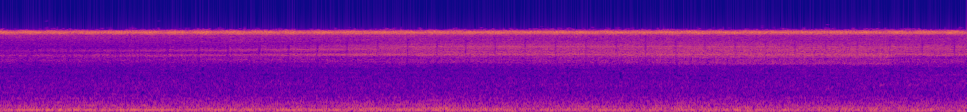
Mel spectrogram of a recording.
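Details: Summer dusk chorus of male cicadas in Georgia, USA, chirping to draw females: a continuous piercing high whine layered over a softer buzzing tone. It stays level without pauses, with a faint low hum beneath.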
